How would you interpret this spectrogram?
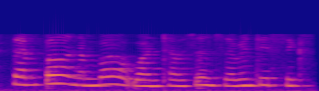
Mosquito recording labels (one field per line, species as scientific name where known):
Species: no mosquito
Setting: cup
